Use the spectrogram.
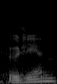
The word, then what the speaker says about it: Fujian: Fujian. Fujian.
